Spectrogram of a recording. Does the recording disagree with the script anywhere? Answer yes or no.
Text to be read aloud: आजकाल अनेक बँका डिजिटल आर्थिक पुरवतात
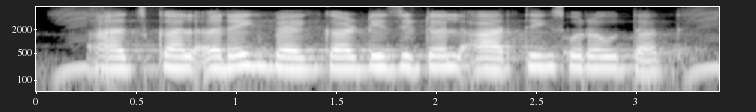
no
